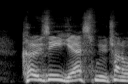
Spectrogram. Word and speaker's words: KOSI: Cozy. Yes. We were trying to work out what to come up with and then Ko Ko nil. Yeah. Si Cozy.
